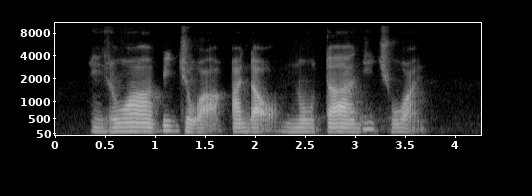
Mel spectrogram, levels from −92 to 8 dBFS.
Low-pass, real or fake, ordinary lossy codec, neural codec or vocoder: 9.9 kHz; fake; Opus, 24 kbps; autoencoder, 22.05 kHz, a latent of 192 numbers a frame, VITS, trained on one speaker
